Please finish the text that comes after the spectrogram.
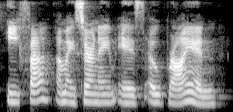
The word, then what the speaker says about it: Aoife: spell my name name it's spelled a o i f e and it's pronounced epha and my surname is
